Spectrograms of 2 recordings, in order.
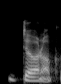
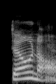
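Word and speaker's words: Domhnall: I also definitely had to YouTube look up how to pronounce Donald Gleason, because it's spelled Dom Nahal, which I had been pronouncing pretty closely to Dom Nahal. Donal, yeah. For those who didn't know, is how he says that name.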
